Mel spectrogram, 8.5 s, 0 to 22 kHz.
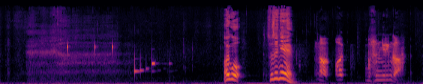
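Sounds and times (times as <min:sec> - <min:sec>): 
telephone keypad tones of a number being dialed: 0:01.3 - 0:03.2
speech: 0:04.5 - 0:06.0, 0:07.5 - 0:08.2.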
